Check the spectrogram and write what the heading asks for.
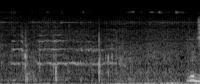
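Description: Sondors Rockstar electric mountain bike ridden over a dirt trail: a thin steady whine from the electric drive over tyre and wind noise, with a few sharp knocks and rattles from the bike over bumps.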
